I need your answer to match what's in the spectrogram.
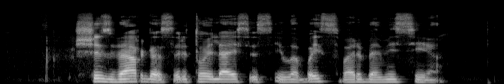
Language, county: Lithuanian, Vilnius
